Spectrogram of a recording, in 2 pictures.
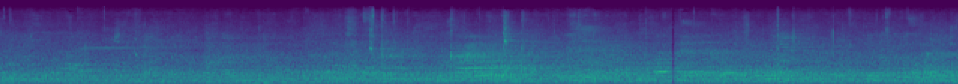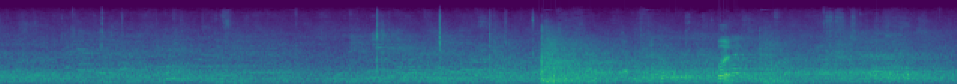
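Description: Footsteps shuffle on a hard floor in a large echoing hall.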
